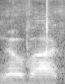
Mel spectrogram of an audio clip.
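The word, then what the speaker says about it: Nowak: the wonderful Michael Novak whose name is spelled with a W but it's pronounced Novak Michael is a gardening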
